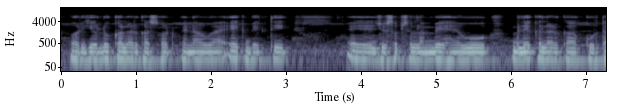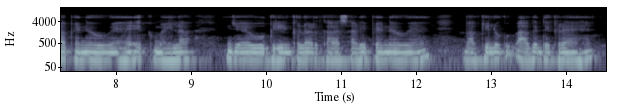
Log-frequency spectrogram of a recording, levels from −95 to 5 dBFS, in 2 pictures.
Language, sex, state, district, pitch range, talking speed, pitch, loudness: Maithili, male, Bihar, Supaul, 105-110 Hz, 170 wpm, 105 Hz, -34 LUFS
